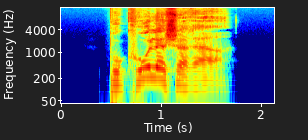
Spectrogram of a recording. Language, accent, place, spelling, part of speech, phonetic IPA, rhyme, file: German, Germany, Berlin, bukolischerer, adjective, [buˈkoːlɪʃəʁɐ], -oːlɪʃəʁɐ, De-bukolischerer.ogg
- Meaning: inflection of bukolisch: 1. strong/mixed nominative masculine singular comparative degree 2. strong genitive/dative feminine singular comparative degree 3. strong genitive plural comparative degree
